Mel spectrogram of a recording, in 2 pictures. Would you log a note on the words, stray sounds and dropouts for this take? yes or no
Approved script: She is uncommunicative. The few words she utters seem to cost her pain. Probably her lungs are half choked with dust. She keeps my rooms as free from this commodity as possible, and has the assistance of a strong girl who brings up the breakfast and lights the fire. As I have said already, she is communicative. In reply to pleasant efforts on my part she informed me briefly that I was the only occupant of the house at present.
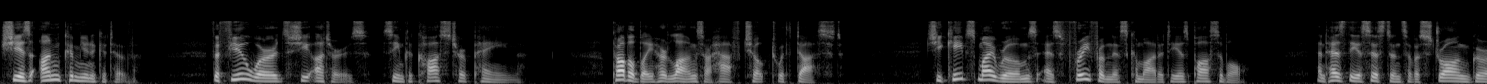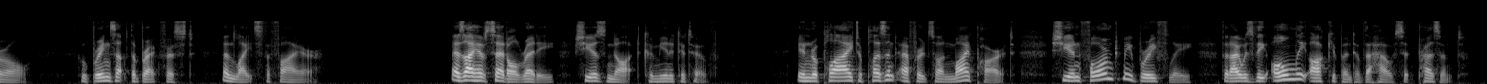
yes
